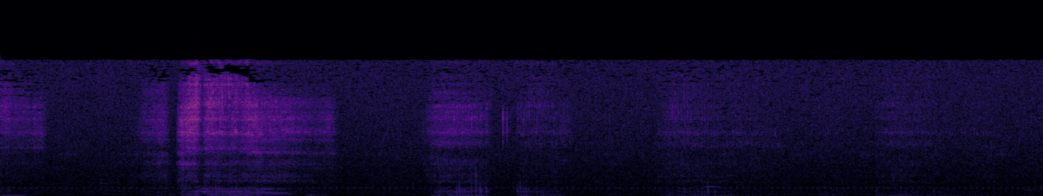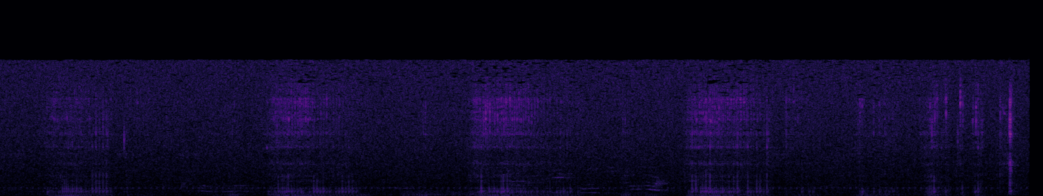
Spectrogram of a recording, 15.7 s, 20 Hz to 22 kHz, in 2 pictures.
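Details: Rough, rattling snores recurring about every 1.5–2 seconds over a steady room hum during sleep; snoring.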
